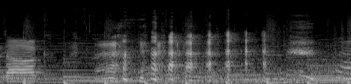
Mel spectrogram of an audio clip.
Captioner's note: laughs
